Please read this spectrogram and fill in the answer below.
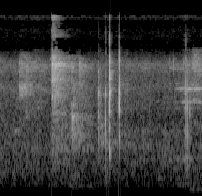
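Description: A few small clicks and taps at irregular intervals, with a quick cluster of three about a second in.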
